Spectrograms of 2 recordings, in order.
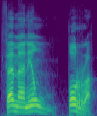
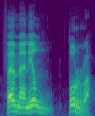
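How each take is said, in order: No difference in how they are said.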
